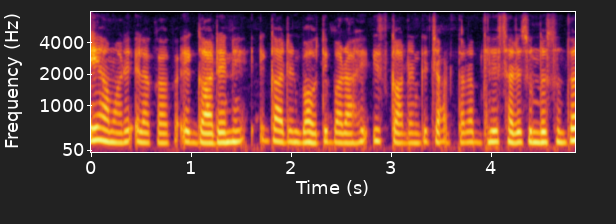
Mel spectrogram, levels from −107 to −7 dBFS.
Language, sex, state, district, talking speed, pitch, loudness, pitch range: Hindi, female, Bihar, Vaishali, 270 wpm, 225 Hz, -18 LUFS, 215-230 Hz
